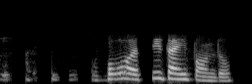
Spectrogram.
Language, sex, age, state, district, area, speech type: Sindhi, female, 45-60, Delhi, South Delhi, urban, conversation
